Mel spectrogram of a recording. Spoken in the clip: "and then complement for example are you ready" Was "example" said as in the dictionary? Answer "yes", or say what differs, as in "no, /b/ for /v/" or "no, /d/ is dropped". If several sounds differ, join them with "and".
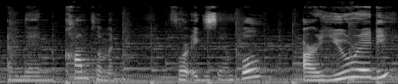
yes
